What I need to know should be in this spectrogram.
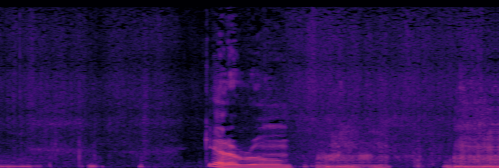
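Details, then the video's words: Pet dog at home playing with a new toy it loves, making a gremlin-like noise: one loud, nasal, harmonic whining growl under a second long that wavers and slides, surrounded by murmured human speech and a quiet indoor room. "My dog making out with his new toy sounds like a gremlin"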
